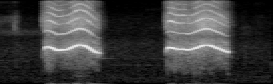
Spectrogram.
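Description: A man who mimics animal and actor voices imitates a koel's call, giving two separate clear whistled notes that rise and fall. Each lasts about half a second, loud and close, with silence around them.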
